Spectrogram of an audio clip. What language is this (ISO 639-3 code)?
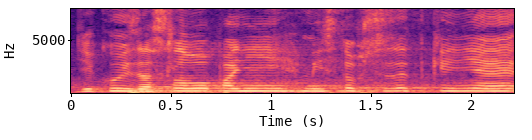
ces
